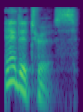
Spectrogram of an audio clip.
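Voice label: "editress", British English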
